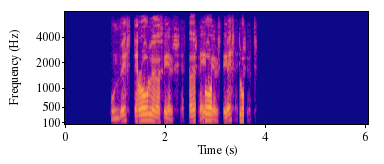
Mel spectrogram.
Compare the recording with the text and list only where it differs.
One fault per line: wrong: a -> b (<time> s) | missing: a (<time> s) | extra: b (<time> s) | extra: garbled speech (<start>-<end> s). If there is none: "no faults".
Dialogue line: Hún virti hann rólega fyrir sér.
missing: hann (1.4 s)
extra: garbled speech (2.5-3.8 s)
